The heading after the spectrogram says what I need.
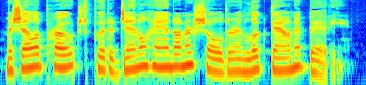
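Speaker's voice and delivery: usual speaking voice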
